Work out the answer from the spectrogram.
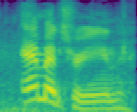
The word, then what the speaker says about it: ametrine: ametrine there we go I said it right ametrine something about ametrine literally takes their energy it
